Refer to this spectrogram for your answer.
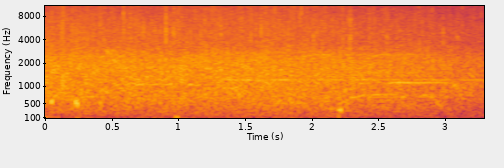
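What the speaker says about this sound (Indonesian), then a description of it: "Tepuk tangan." Students in a classroom break into applause, a steady, dense patter of many hands clapping at a constant level, with a few faint voices and stray sounds underneath.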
